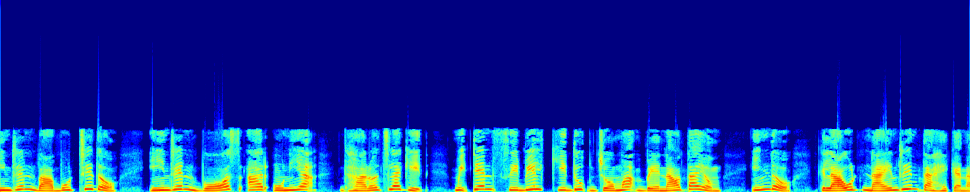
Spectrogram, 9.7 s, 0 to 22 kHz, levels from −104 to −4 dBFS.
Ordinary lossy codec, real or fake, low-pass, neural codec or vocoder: AAC, 48 kbps; real; 7.2 kHz; none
